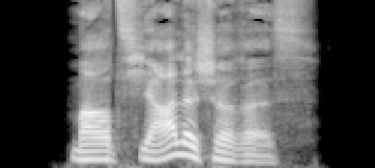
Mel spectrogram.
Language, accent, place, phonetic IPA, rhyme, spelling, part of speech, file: German, Germany, Berlin, [maʁˈt͡si̯aːlɪʃəʁəs], -aːlɪʃəʁəs, martialischeres, adjective, De-martialischeres.ogg
- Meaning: strong/mixed nominative/accusative neuter singular comparative degree of martialisch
